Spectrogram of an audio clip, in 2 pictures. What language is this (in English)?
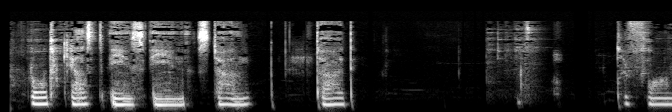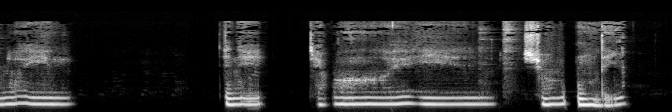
English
